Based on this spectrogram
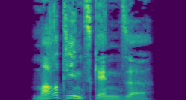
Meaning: nominative/accusative/genitive plural of Martinsgans
- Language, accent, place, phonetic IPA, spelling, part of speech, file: German, Germany, Berlin, [ˈmaʁtiːnsˌɡɛnzə], Martinsgänse, noun, De-Martinsgänse.ogg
